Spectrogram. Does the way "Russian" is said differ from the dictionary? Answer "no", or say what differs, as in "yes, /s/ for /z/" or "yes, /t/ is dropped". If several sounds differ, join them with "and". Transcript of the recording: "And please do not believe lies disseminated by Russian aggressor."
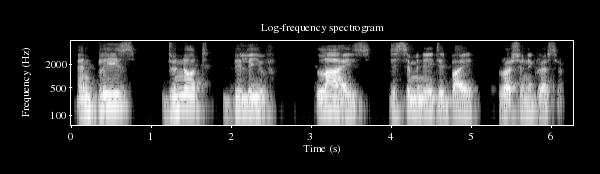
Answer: no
